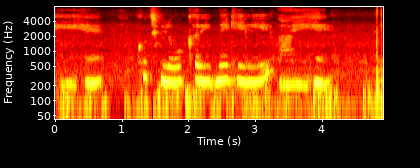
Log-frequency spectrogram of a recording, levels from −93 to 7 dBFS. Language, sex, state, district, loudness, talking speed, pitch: Hindi, female, Chhattisgarh, Raipur, -17 LUFS, 95 wpm, 235 Hz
